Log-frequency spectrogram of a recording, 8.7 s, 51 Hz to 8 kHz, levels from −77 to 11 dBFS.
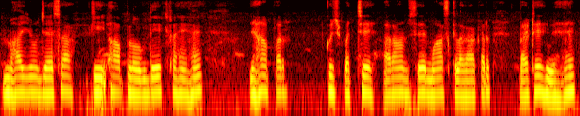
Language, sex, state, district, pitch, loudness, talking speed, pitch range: Hindi, male, Uttar Pradesh, Varanasi, 135 Hz, -15 LUFS, 130 wpm, 125-140 Hz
